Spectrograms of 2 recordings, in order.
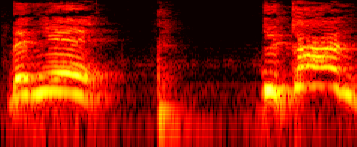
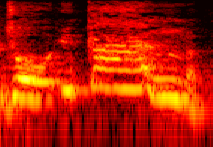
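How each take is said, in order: First: Du calme lancé haut et fort; nargue-le d'une voix haute; moquerie aiguë. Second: Joe, du calme traîné très lentement en criant; étire chaque syllabe pour le narguer; moquerie étirée. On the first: (taquinerie aiguë et forte) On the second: (raillerie lente et criée) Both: Acted. Mocking chant at rival.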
